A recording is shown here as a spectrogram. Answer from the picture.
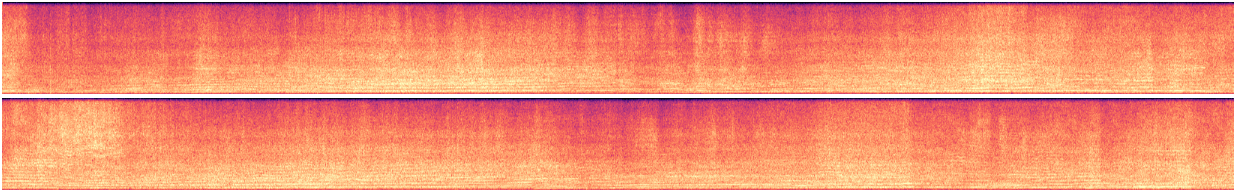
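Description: A pack of Mod Lite dirt-track race cars running laps together, several engine notes overlapping and steady in loudness. Their pitches keep dipping and climbing again as the cars go through the turns.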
